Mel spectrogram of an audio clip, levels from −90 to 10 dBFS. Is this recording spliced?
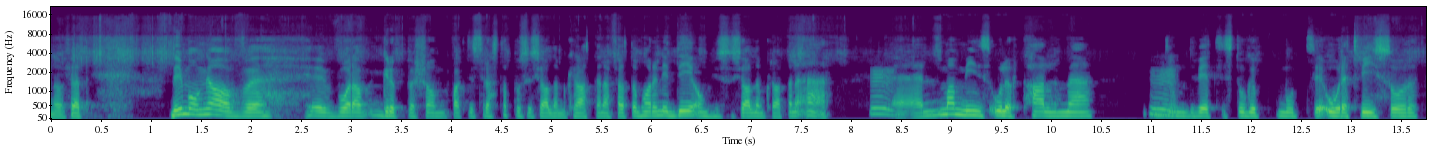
no; 0 cuts

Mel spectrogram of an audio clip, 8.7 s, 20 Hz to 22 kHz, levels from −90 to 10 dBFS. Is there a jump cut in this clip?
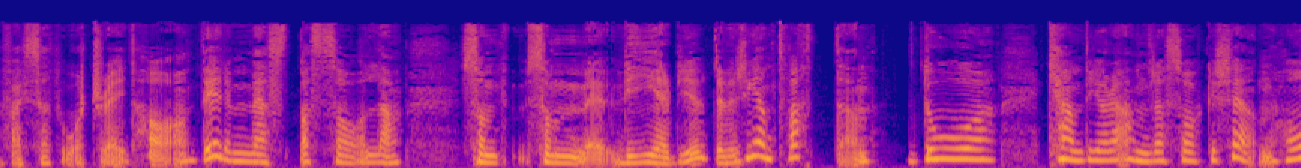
no; 0 cuts

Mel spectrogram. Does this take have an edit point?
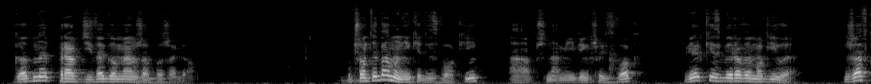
no; 0 cuts

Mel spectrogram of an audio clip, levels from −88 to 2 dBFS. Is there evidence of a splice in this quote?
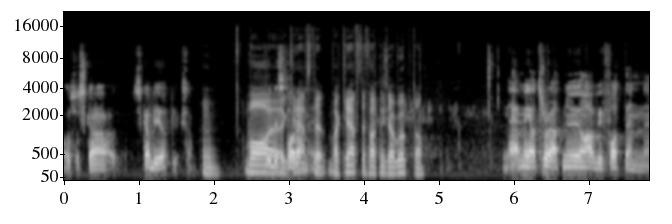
yes; 1 cut; at 1.7 s

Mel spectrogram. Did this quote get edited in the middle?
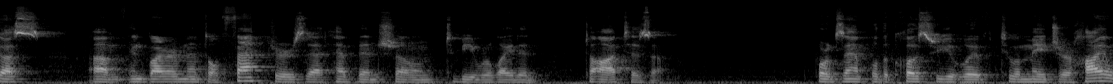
no; 0 cuts

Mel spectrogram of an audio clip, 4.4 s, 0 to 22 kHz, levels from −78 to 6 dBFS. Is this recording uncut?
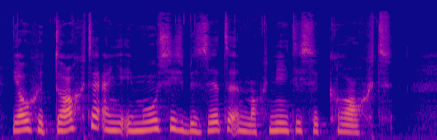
yes; 0 cuts

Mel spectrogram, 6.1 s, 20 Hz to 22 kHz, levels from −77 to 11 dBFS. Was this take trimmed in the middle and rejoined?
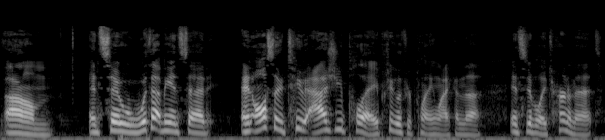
no; 0 cuts

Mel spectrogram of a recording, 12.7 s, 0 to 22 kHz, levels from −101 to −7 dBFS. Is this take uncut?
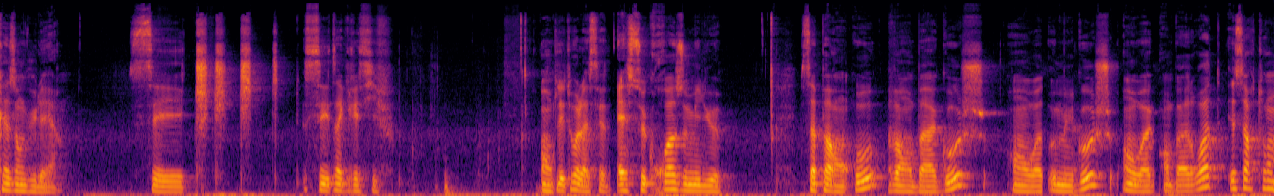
no; 8 cuts; at 3.3 s, 5.6 s, 6.1 s, 8.9 s, 10.4 s, 10.7 s, 11.2 s, 11.5 s

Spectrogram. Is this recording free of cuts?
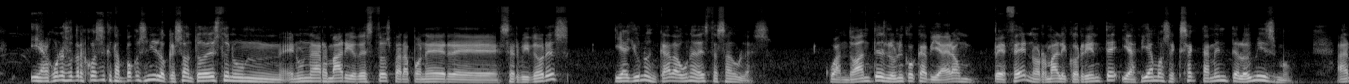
yes; 0 cuts

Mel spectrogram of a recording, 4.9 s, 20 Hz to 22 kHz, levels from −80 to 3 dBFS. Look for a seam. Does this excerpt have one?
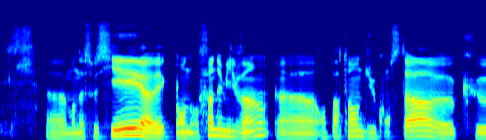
yes; 1 cut; at 1.8 s

